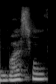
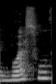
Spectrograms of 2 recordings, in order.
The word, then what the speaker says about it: boissons: also silent serviette des boissons fraîches des boissons fraîches. Boisson. Boisson. We seen this one. Boisson. The S is silent.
